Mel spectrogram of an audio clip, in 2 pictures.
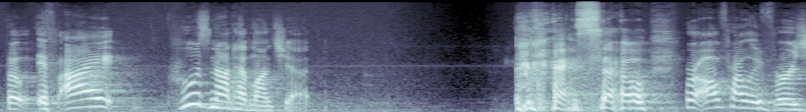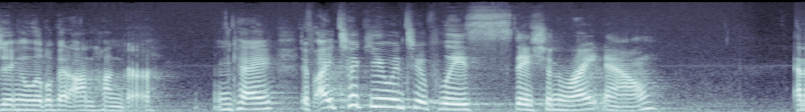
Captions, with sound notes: But if I, who's not had lunch yet? (laughs) Okay, so we're all probably verging a little bit on hunger, okay? If I took you into a police station right now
